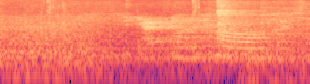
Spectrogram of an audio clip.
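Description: Speech: a woman's voice starts about a second in, over a low, steady background rumble.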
